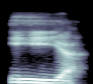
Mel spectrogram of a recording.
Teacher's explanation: the difference is that hirik Malay has a little bit of a yeah sound at the end of it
